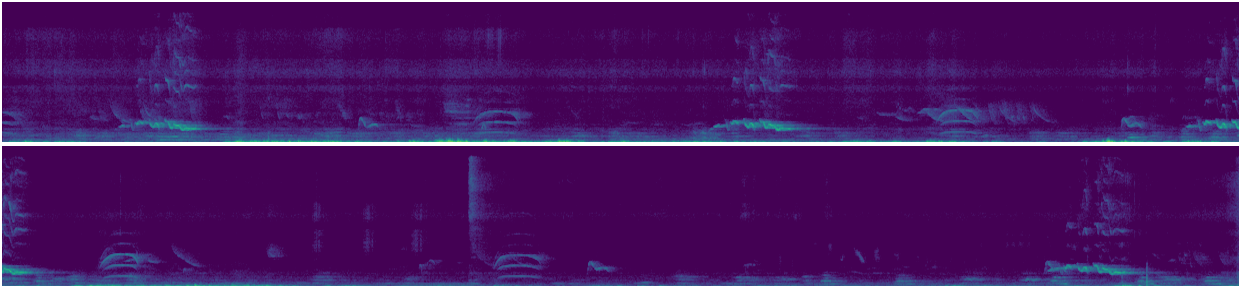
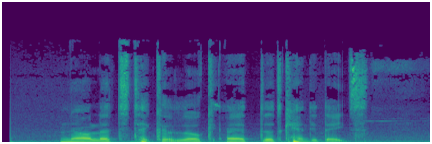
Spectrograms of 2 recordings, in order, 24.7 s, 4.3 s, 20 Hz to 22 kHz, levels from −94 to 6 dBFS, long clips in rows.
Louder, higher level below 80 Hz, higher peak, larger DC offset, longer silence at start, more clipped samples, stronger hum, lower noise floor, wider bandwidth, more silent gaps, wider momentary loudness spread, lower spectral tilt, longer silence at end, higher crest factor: second, -37 LUFS vs -23 LUFS; second, -42 dBFS vs -28 dBFS; second, -8 dBFS vs 0 dBFS; neither; about the same, 0.05 s vs 0.1 s; neither; neither; first, -69 dBFS vs -43 dBFS; second, 13.5 kHz vs 16 kHz; neither; first, 24 LU vs 9 LU; about the same, -7 dB/octave vs -6 dB/octave; second, 0 s vs 0.15 s; first, 28 dB vs 22 dB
